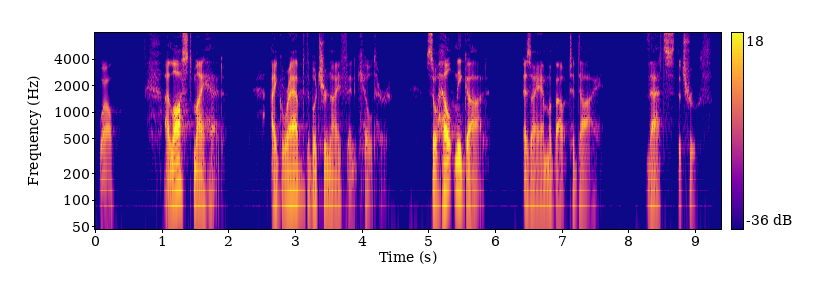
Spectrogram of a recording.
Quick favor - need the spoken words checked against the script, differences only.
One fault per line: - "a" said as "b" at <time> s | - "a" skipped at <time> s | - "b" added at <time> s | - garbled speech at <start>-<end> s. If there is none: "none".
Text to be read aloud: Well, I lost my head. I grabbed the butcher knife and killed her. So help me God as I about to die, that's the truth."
- "am" added at 6.6 s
